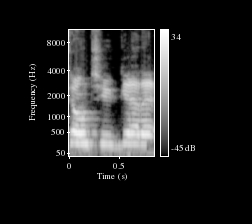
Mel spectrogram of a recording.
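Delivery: mock furious rant. Retelling a scene where Sarah goes off on a doctor: imitating Sarah's furious tirade. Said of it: "She's cussing him out".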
